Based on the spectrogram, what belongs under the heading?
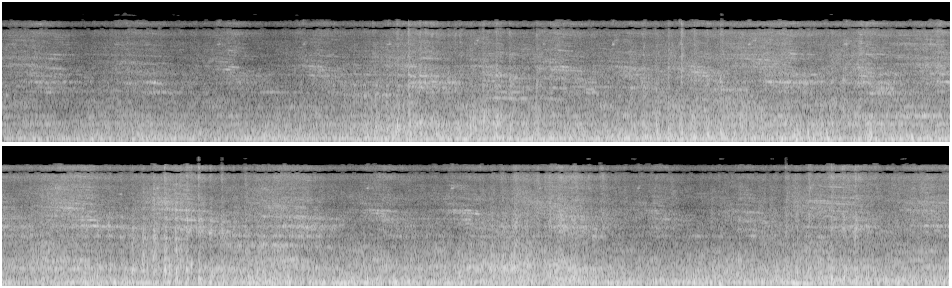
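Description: An empty freight train's cars, double-stack well cars and hoppers, rolling past close by: a steady rumble of steel wheels on rail with a repeated clatter, growing a little louder about four seconds in.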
